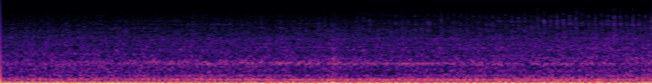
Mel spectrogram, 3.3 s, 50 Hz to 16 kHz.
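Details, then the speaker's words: 1979 Ford F100, 300 straight six, Holley 390 4-barrel, dual port intake, header, dual exhaust, after revival from 1992: deep, steady idle rumble with even beat, no knocks; idle still needs slight adjusting, healthy. "But besides that, it's running great. Sounds really cool. Sounds like a bunch of bees when you get on it."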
